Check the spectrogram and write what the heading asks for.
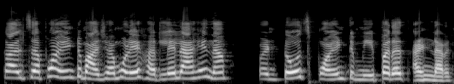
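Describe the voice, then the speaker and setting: A woman's voice: high voice, moderate pace, muffled recording, close to an everyday voice. Woman doing a teasing young husband. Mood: coaxing.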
